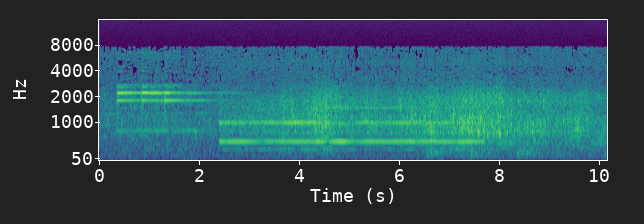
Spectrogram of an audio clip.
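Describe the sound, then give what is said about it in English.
A steamboat whistle sounds the sailing signal as the boat sets off on the river: a brief higher toot, then a long, steady, deep blast lasting several seconds, loud over a continuous rumbling, churning background with no one talking. “I gotta give the sailing signal.”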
